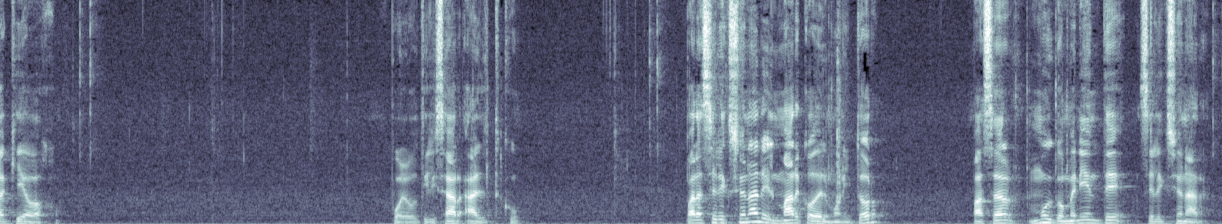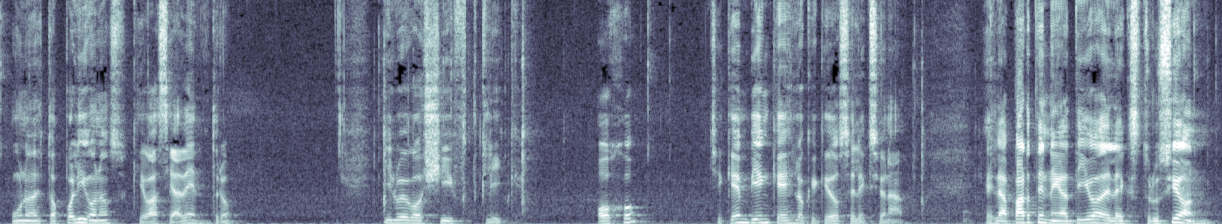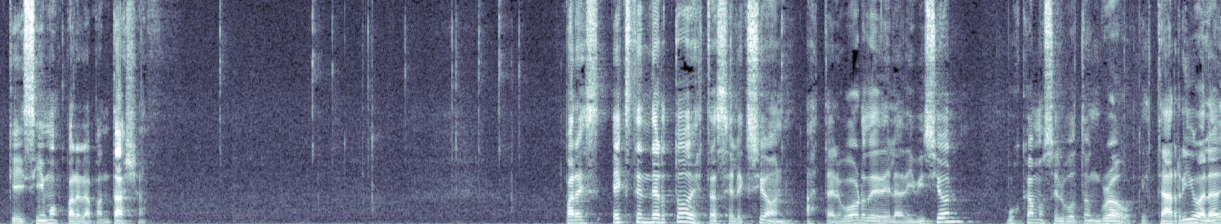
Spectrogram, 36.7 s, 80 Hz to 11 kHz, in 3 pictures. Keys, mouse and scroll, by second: 0.8 click, 4.7 alt+q, 6.5 click, 7.2 middle click, 8.3 alt+z, 8.3-9.9 drag, 10.5 w, 12.1 click, 12.5-16.2 alt+middle drag, 15.9 alt+middle click, 16.6 shift+click, 17.3 alt+z, 17.4-21.4 drag, 18.9-22.6 alt+middle drag, 22.6-24.1 drag, 24.3-26.1 alt+middle drag, 26.6-27.5 click, 27.7-28.3 alt+middle drag, 29.5 click, 29.6-30.2 alt+middle click, 31.7-32.3 drag.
